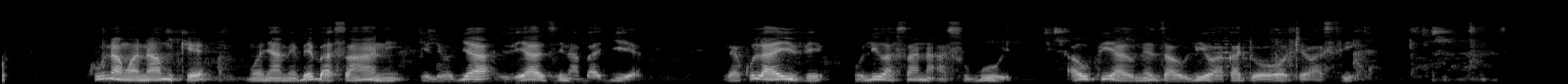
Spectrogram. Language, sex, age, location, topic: Swahili, male, 18-24, Mombasa, agriculture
